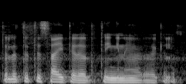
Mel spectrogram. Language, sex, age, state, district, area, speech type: Kannada, male, 45-60, Karnataka, Udupi, rural, spontaneous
